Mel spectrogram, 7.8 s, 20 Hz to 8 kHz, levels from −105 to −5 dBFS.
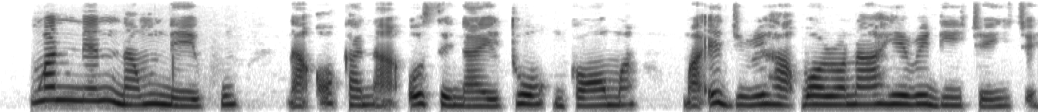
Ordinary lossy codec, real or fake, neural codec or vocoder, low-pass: none; real; none; 7.2 kHz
